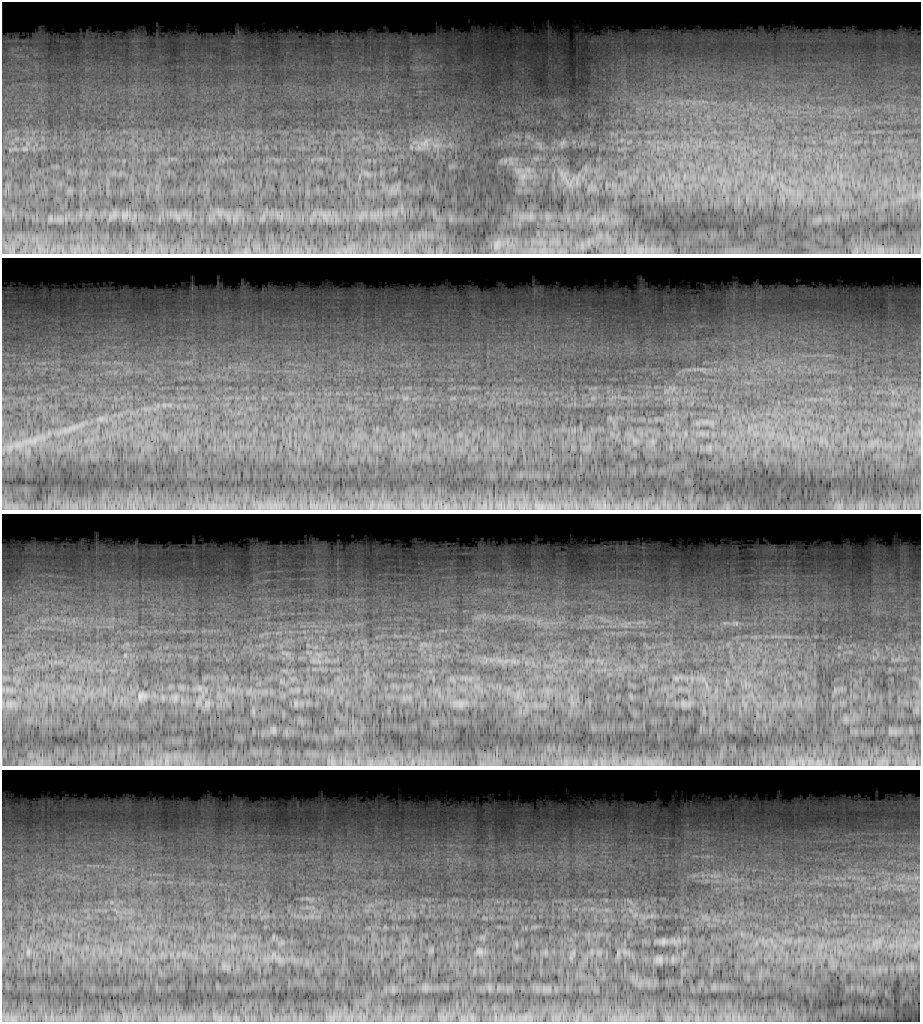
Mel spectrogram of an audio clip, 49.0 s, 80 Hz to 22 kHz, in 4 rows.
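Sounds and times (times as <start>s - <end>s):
loud dance music: 0.0s - 49.0s
audience cheering and whooping: 7.6s - 49.0s.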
